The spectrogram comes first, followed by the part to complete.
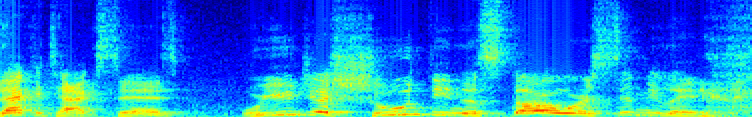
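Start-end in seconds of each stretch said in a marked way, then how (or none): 1.2-3.6 failed, pitched-up, put-on Canadian accent. Reading out a message while trying to learn the accent, bad Canadian accent. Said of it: "I can't do it".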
